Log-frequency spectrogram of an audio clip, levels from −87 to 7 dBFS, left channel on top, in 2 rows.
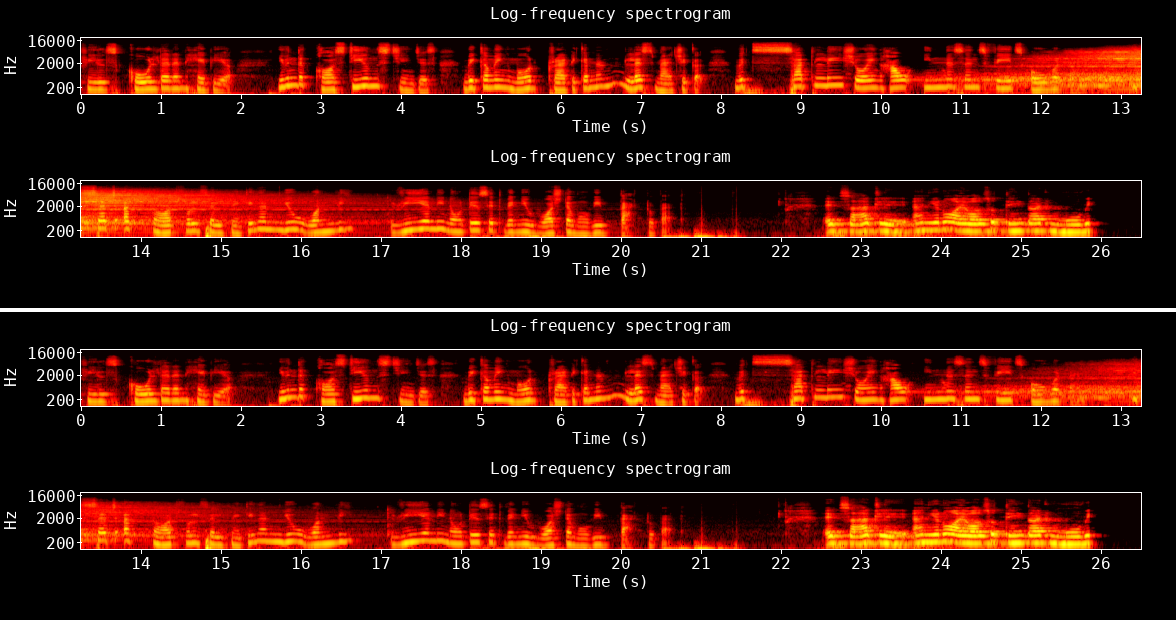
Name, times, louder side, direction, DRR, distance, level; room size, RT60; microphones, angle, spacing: voice 1, 0.0-1.9 2.5-7.8 8.2-12.6 13.1-16.7 17.1-20.6 20.9-21.0, left 2 dB, 35° left, 0.8 m, -31 dB
sound 1, 10.4-17.3 17.7-17.8, left 10 dB, 65° left, 0.3 m, -33 dB
voice 2, 22.6-25.9, right 3 dB, 30° right, 0.4 m, -22 dB
6.7 x 3.6 x 4.4 m
head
